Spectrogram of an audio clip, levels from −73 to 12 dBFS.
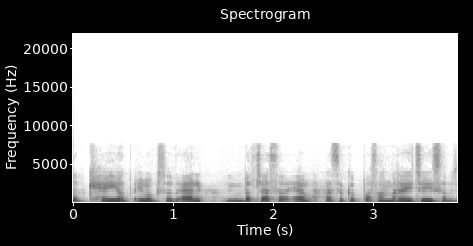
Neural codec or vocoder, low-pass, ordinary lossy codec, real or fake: codec, 16 kHz, 0.5 kbps, FunCodec, trained on LibriTTS, 25 frames a second; none; none; fake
